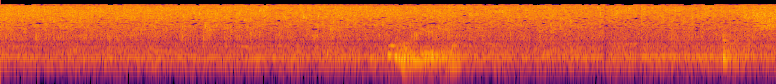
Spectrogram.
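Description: Halved potatoes frying in hot mustard oil in a wok, a steady hissing sizzle.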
